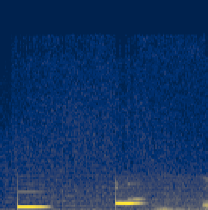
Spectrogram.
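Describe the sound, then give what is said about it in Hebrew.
Telephone dialing tones while placing a call: two short steady electronic beeps, the first lower in pitch and the second higher, with a brief gap between them and no voices. “בואו נראה שוב, ננסה שוב לחייג.”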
